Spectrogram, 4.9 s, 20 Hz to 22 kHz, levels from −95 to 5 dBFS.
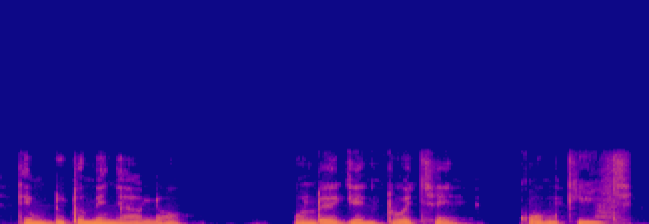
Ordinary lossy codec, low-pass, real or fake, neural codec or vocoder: none; 7.2 kHz; fake; codec, 16 kHz, 4 kbps, FunCodec, trained on LibriTTS, 50 frames a second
